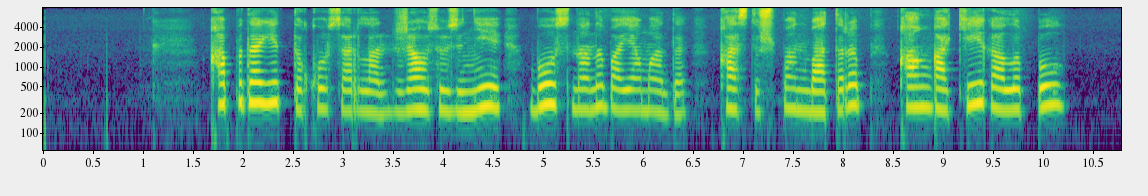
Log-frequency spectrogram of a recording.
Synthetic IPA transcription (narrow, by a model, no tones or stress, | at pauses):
qʰɑpəd̪ɑje̞t̪ːɪqʰo̞sɑɾlˠɑnʒɑwsɵzɪne̞ | bo̞snɑnəpɑjɑmɑd̪ə | qʰɑst̪ʊʃpɑnbɑt̪əɾəp̚ | qʰɑɴʁɑkʲʰe̞kʲɑlˠəp̚b̥ʊlˠ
